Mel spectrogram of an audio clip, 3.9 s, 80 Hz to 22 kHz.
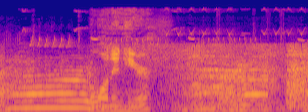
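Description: Cows at a loading ramp in the Farming Simulator 17 video game, two long, close moos one after the other, with a voice talking briefly over them.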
